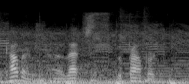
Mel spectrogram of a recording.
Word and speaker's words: Coven: It's pronounced Coven, man. What else could it be pronounced? Coven. That's the proper pronunciation. No. Coven. No. Coven sounds like oven, man, and that's just, it doesn't work.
